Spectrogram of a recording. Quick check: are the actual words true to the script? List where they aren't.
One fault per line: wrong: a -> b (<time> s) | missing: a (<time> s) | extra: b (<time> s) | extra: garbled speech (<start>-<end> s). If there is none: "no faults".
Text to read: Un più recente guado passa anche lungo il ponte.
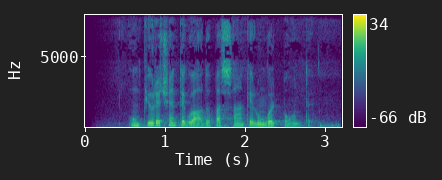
no faults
